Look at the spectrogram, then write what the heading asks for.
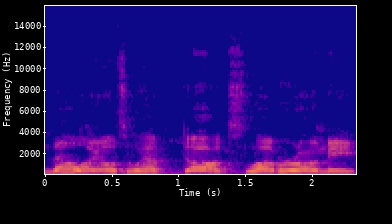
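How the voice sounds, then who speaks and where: A man's put-on character voice, fairly high in pitch. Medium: read story. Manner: sarcastic, complaining.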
